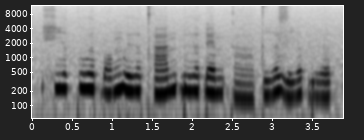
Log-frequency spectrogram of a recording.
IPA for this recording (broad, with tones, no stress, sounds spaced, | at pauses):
x i˧ ə̯ k u˧ ə̯ ɓ ɔ˨˦ ŋ l ɨ˧ ə̯ t̪ʰ aː˨˦ n ɓ ɨ˧ ə̯ ɗ ɛ˧ m k a̤ː˨˩ t̪ i˨˦ ə̯ z i˨˦ ə̯ ɓ ɨ˧ ə̯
